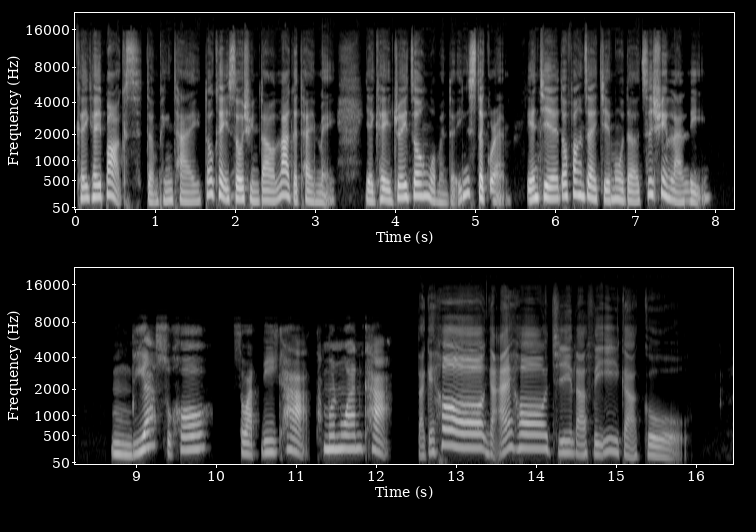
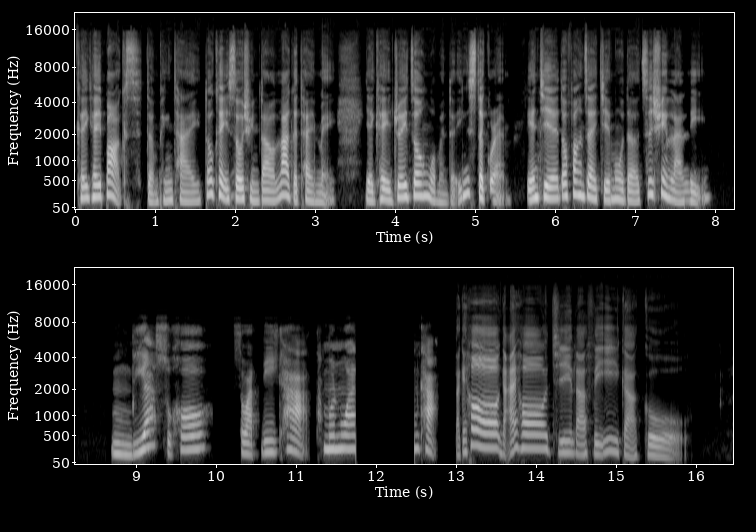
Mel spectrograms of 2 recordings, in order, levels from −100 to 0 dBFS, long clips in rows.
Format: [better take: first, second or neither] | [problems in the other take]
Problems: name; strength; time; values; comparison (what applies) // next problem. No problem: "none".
first | audio freezing; at 12 s for 0.5 s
